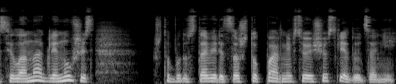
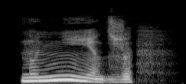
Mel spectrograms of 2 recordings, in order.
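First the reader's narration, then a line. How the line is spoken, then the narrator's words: Drawn-out drawl. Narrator (Russian): протянула Виолетта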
